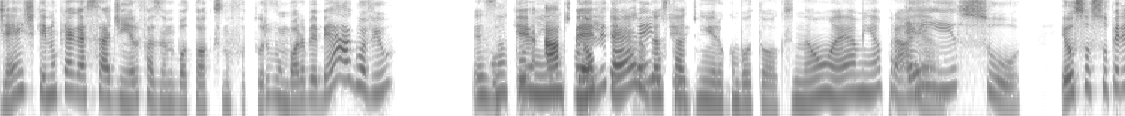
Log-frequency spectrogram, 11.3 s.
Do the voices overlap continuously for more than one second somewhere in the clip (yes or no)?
yes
